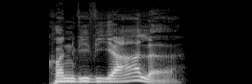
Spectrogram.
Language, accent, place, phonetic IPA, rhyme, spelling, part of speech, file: German, Germany, Berlin, [kɔnviˈvi̯aːlə], -aːlə, konviviale, adjective, De-konviviale.ogg
- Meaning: inflection of konvivial: 1. strong/mixed nominative/accusative feminine singular 2. strong nominative/accusative plural 3. weak nominative all-gender singular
